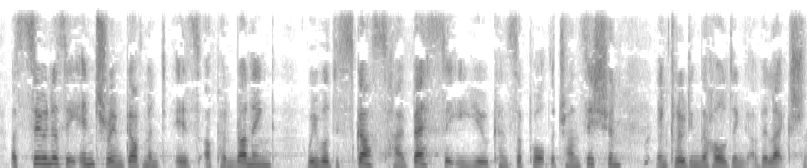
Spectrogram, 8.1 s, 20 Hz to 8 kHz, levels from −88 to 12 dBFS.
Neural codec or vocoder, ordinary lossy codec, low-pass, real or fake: none; none; 7.2 kHz; real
